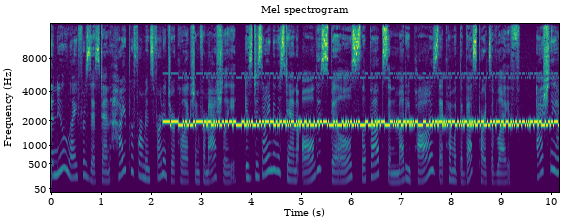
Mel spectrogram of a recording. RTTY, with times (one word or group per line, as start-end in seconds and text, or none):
3.0-4.0 40154
4.2-5.2 70648
5.3-6.3 33445
6.5-7.5 56065
7.7-8.6 67640
8.8-9.8 24061
10.0-10.2 …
